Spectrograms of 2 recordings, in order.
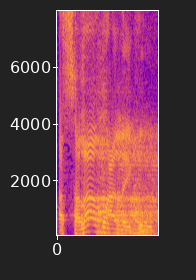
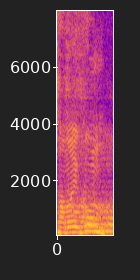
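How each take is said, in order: First: The greeting is said in full, every syllable clear. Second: The greeting is clipped, with sounds run together. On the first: It is a proper, respectful greeting. The speaker calls it right. "সুন্দর করে সালাম দিছে" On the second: It wishes harm on the person greeted. The speaker calls it wrong. "আমগো মুসলমান দিল নষ্ট, এরা সালাম দেয় সালামালাইকুম"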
